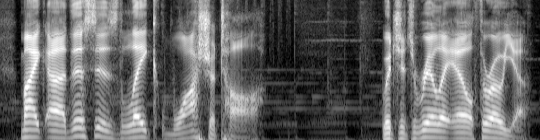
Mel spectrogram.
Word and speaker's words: Ouachita: Like, Mike, this is Lake Ouachita, which it'll throw you. It's spelled Ouachita, but it's pronounced Ouachita.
